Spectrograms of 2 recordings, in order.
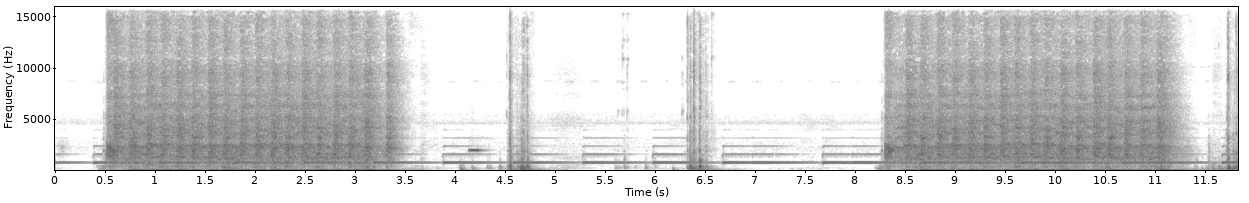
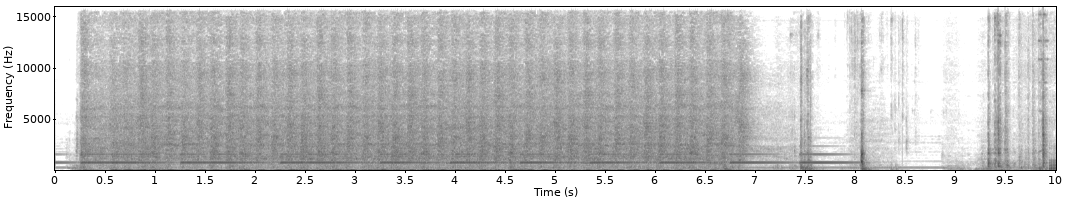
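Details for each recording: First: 2007 Hyundai Santa Fe 3.3 V6 after timing chain replacement, with low power steering fluid and no fuel pump heard priming: two cranks of about three seconds each with an even starter whine and no fire. Crank no-start; owner believes the timing is 180 out. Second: 2007 Hyundai Santa Fe 3.3 after a timing chain replacement, cranked with the fuel pump fuse pulled to check cadence: about seven seconds of even, rapid cranking over a steady starter whine, no firing; normal cranking.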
